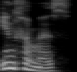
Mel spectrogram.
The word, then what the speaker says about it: infamous: words that you see like there is no famous in the word Infamous there's no Kate in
